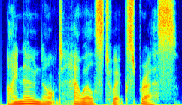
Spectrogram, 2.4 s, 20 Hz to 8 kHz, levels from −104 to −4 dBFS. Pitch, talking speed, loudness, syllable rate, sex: 135 Hz, 175 wpm, -22 LUFS, 4.0 syllables/s, male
